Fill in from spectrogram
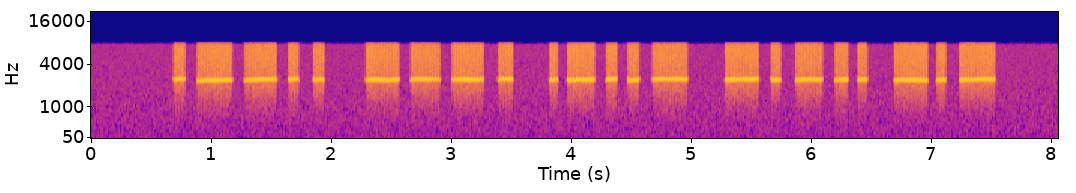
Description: Morse code (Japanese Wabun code), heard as a whistle, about 13 wpm. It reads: ヱソヰキワ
